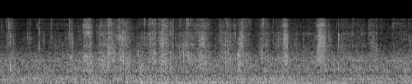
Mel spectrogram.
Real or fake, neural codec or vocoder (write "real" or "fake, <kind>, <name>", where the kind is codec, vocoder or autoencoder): real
